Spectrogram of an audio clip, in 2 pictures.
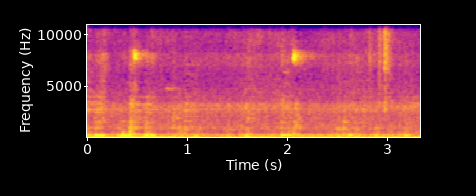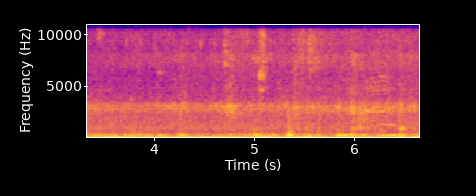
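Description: The Karachi Express passenger train running as it departs, heard from on board: a steady rumble of the carriage with scattered clicks and knocks of the wheels over rail joints and points.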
